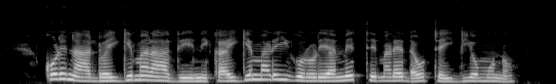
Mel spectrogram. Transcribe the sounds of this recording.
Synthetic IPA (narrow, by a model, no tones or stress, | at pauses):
koɾenaːdowaiɡemaɾaːðeːnekaiɡemaɾeiɣoɾoɾeametemaɾɛːdaotɛiðiɔmonɔ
